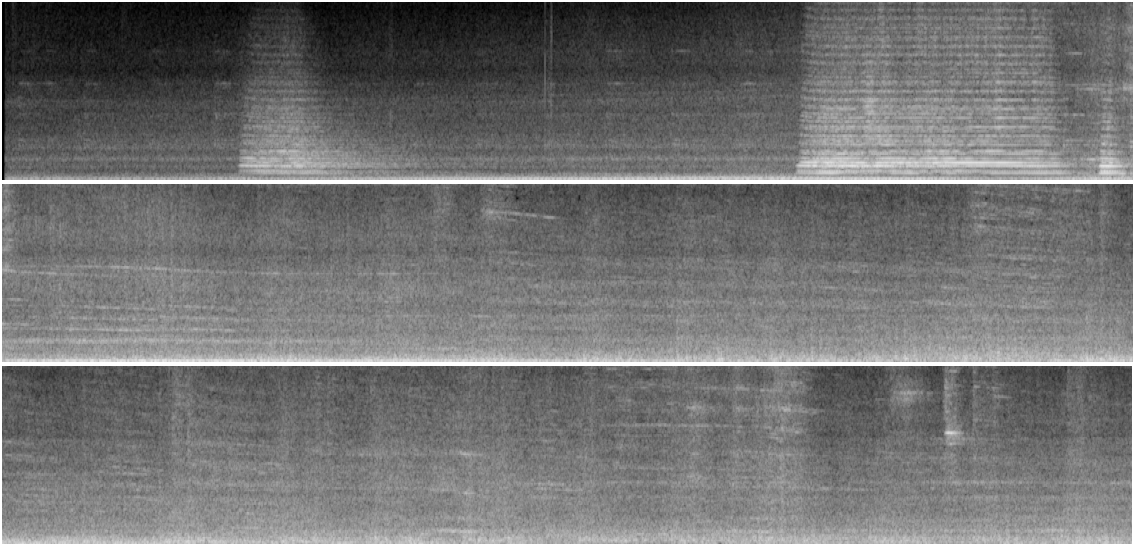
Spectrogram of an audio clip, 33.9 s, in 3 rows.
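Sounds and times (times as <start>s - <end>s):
freight train wheels rumbling: 0.0s - 33.9s
locomotive air horn blasts: 2.4s - 4.2s, 7.9s - 11.5s.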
